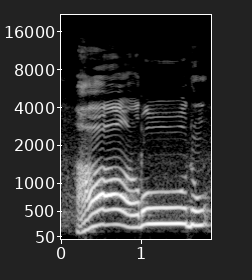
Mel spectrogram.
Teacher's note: یہ را کو تھوڑا پر کرنا ہے، اس لیے کہ را کے اوپر پیش آئے گا نا تو را پر ہوگا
